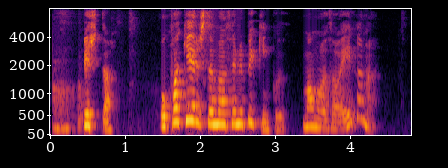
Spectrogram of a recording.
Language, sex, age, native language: Icelandic, female, 40-49, Icelandic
